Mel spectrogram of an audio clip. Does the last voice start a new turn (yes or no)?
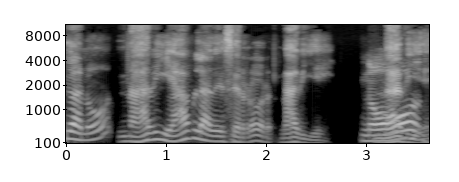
yes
